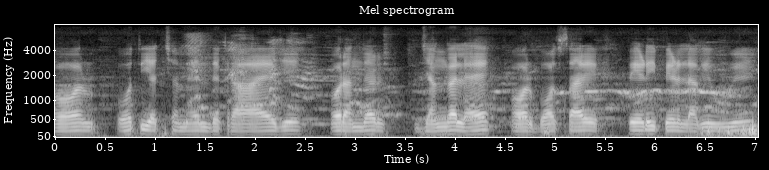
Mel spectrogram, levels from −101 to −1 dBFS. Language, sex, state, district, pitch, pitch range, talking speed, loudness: Hindi, male, Bihar, Saran, 100 Hz, 95-105 Hz, 185 wpm, -20 LUFS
